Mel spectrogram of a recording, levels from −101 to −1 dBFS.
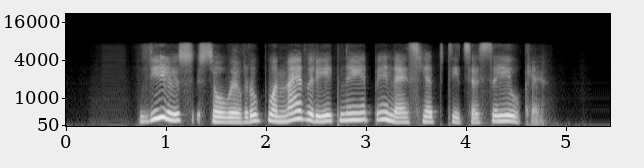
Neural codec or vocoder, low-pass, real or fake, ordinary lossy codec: codec, 16 kHz, 0.5 kbps, FreqCodec, larger model; 7.2 kHz; fake; none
